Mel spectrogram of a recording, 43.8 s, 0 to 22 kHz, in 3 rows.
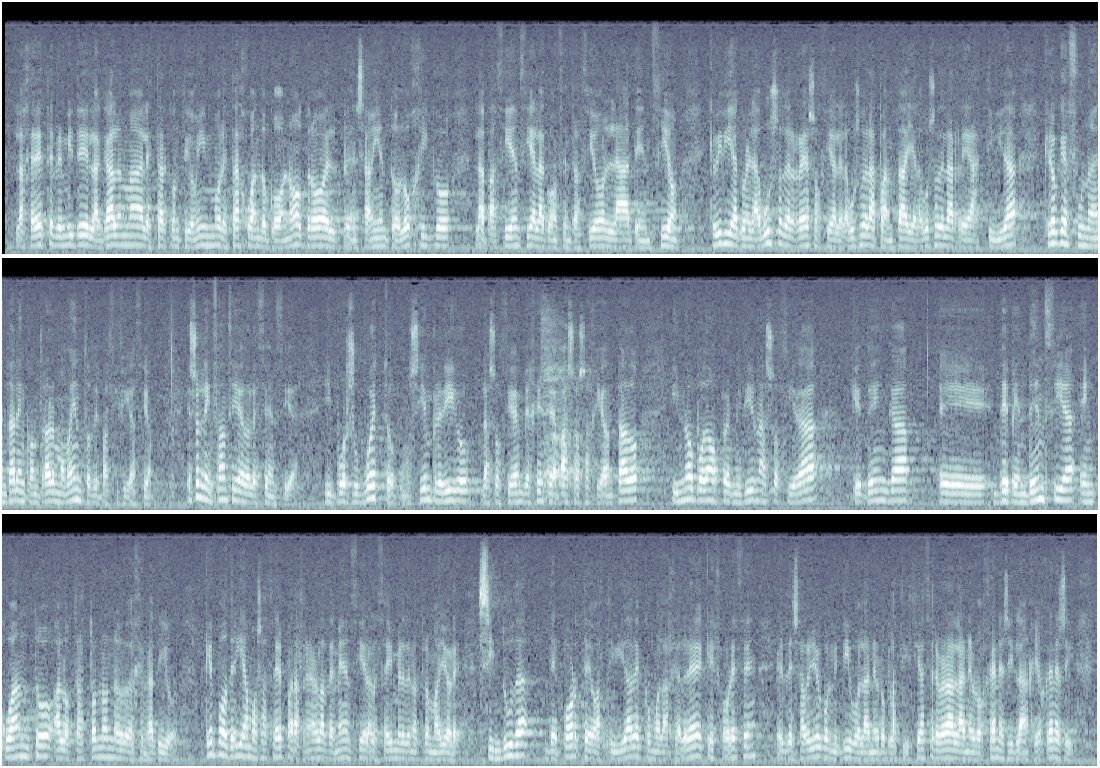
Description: CORTE-ANTONIO-JESUS-CASIMIRO-CONCEJAL-DEPORTES.mp3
